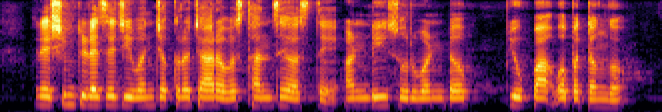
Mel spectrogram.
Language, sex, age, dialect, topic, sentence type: Marathi, male, 56-60, Standard Marathi, agriculture, statement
